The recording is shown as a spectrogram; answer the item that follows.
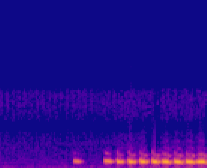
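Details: Tawny owl at a nest box webcam at night, the female going out while the male watches over the eggs; a short single note, then a rapid, even, pulsed trill that grows louder and is cut off.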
